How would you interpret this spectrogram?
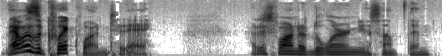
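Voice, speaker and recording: A woman's voice: low voice, very animated, a little fast, gravelly, a little mellow, no room sound, studio quality. A woman hosting a podcast, explaining things in an informal, folksy and enthusiastic way as casual chat. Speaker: podcast host.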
